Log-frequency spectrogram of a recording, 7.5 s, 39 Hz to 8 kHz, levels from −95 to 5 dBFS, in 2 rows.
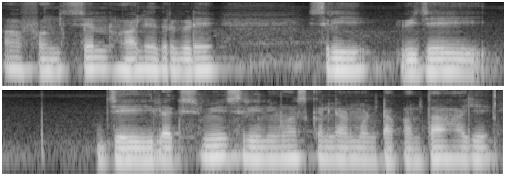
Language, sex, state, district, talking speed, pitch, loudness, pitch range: Kannada, male, Karnataka, Bidar, 95 wpm, 110 Hz, -18 LUFS, 105-115 Hz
